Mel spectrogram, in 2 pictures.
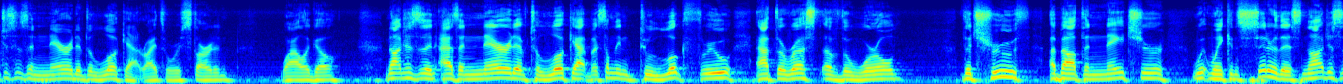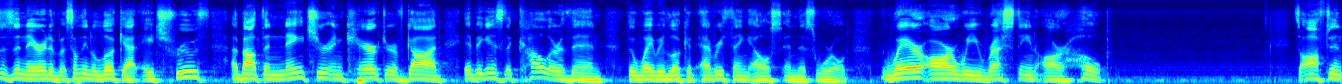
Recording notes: Sunday Morning Sermon Audio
